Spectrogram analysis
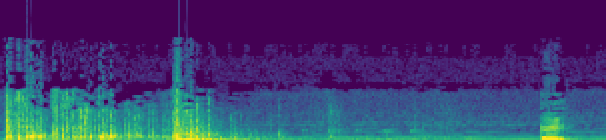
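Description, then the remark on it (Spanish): Dice being thrown in a scene from a Japanese film about the blind swordsman Zatoichi: a few sharp, hard clattering knocks spaced irregularly, with a steady low ringing tone sustaining underneath between the impacts. “Los dados no suenan igual.”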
